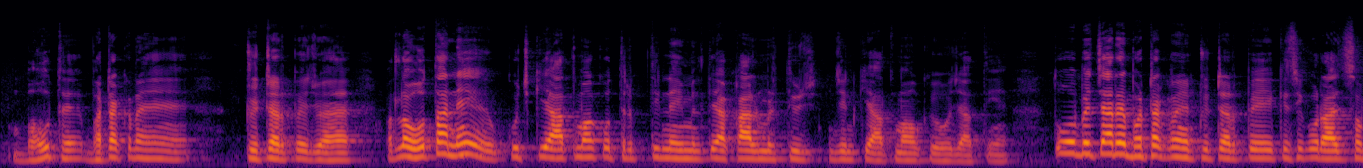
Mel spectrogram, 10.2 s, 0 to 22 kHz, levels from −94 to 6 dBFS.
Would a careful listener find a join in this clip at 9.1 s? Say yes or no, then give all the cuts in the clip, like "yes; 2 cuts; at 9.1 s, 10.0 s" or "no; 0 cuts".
no; 0 cuts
